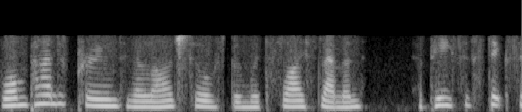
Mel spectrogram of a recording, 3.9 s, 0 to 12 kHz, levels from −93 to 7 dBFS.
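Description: Speech, with tandem speech coding throughout. Two speech codecs in a row re-encode the already degraded signal. The sound is rough, muffled and warbly. Nothing is present above 3.8 kHz. The artefacts point to a low-rate G.729A-type codec followed by CVSD.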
